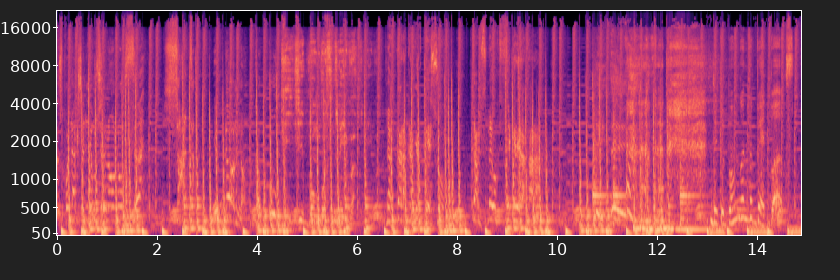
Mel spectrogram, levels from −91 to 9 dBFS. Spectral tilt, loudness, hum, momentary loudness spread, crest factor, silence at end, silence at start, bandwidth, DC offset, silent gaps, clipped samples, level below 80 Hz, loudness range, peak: -4 dB/octave; -7 LUFS; none; 5 LU; 6 dB; 0 s; 0 s; over 20 kHz; 0.5%; none; 2%; -14 dBFS; 2 LU; 0 dBFS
